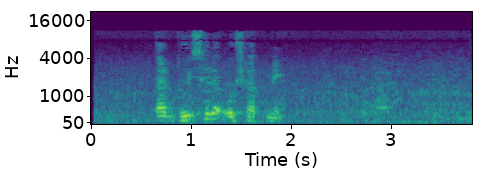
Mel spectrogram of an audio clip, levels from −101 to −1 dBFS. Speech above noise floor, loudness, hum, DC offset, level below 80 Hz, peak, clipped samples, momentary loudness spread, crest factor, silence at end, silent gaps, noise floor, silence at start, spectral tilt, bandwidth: 24 dB; -25 LUFS; none; under 0.1%; -56 dBFS; -10 dBFS; under 0.1%; 25 LU; 18 dB; 0 s; none; -47 dBFS; 0.05 s; -6 dB/octave; 11.5 kHz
